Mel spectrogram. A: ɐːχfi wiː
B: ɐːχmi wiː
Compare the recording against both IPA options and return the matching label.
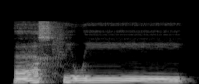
A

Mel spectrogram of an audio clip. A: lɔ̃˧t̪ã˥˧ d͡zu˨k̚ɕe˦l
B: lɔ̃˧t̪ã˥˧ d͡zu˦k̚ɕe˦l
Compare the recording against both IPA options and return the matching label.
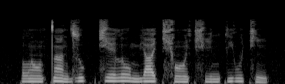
B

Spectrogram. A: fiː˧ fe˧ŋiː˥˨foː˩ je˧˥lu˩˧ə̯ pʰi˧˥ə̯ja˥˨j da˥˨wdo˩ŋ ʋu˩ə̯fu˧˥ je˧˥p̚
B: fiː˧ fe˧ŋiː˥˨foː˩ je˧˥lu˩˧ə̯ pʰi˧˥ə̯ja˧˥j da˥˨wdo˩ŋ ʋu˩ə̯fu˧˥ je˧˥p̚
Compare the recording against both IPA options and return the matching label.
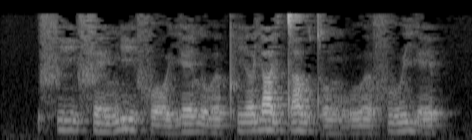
A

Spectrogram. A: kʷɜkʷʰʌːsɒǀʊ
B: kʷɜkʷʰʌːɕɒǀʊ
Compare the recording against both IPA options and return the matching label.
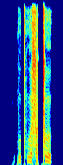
A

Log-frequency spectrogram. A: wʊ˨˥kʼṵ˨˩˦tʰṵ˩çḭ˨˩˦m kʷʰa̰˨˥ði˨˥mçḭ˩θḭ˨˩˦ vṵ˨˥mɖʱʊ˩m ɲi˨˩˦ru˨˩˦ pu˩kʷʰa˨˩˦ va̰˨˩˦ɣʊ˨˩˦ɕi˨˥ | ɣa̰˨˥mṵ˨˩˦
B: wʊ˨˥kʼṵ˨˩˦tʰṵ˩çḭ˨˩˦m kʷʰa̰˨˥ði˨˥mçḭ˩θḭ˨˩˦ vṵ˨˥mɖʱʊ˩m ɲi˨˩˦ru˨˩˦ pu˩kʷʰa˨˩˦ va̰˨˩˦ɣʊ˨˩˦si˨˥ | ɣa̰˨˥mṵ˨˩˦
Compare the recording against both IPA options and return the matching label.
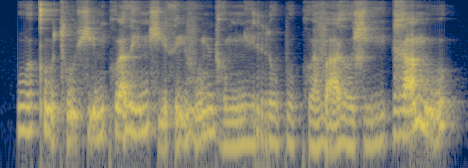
A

